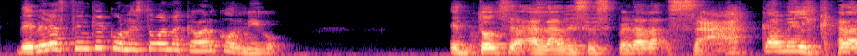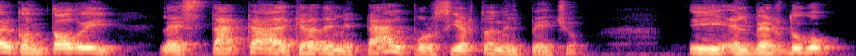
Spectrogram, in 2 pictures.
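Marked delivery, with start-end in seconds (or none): 0.1-2.1 mock, high-pitched, rapid, scoffing jeer. Retelling how he laughed at those trying to finish him off: retelling a mocking taunt. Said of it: "se burló".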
